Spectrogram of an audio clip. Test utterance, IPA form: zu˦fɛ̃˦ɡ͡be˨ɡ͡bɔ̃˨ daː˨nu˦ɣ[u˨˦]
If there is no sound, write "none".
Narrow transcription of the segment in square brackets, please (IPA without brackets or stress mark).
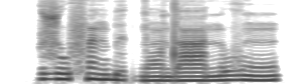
ũ˨˦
